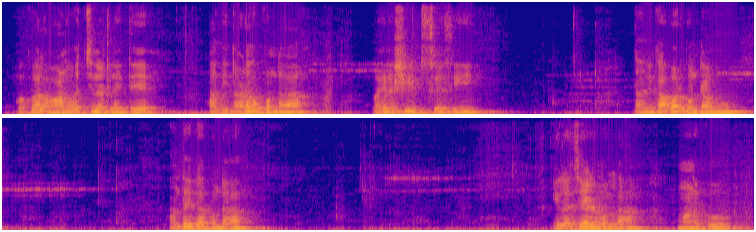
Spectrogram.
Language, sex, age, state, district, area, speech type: Telugu, male, 18-30, Andhra Pradesh, Sri Balaji, rural, spontaneous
